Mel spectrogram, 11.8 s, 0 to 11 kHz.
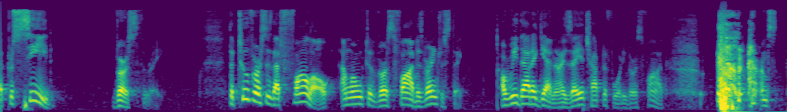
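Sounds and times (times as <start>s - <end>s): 
speech: 0.0s - 0.8s, 1.7s - 2.5s, 3.4s - 11.7s
person coughing from a cold: 10.8s - 11.7s.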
